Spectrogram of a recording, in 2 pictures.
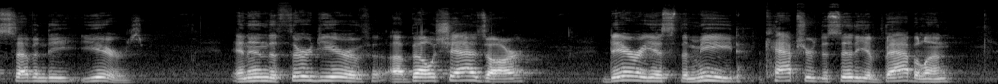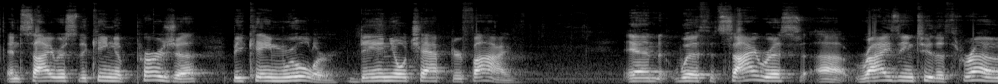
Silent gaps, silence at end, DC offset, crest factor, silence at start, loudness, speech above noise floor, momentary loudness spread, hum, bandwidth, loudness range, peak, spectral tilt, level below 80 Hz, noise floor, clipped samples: none; 0 s; under 0.1%; 14 dB; 0 s; -15 LUFS; 33 dB; 10 LU; none; 14.5 kHz; 3 LU; 0 dBFS; -5.5 dB/octave; -62 dBFS; -47 dBFS; under 0.1%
